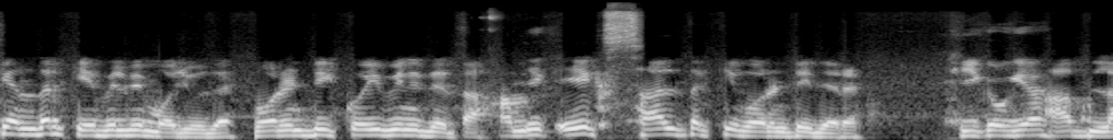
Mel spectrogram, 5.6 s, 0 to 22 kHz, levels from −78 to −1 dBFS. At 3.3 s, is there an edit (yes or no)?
no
